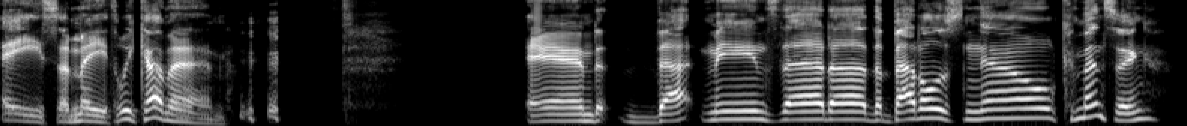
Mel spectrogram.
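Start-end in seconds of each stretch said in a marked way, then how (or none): 0.0-1.5 gravelly creaking fake voice. Repeating the other speaker's line back to show how it came across, sounding like Cheech Marin. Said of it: "You sounded like Cheech Marin".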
